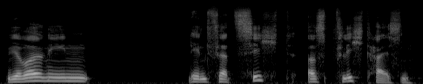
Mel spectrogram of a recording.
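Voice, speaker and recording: A man's voice: medium pitch, very animated, slow, darkish tone, no echo. An actor playing a tormented, self-doubting man of seventy in love, speaking solemn literary German lines in a classic radio play. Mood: resigned, tender. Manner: solemn, literary, declamatory phrasing.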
